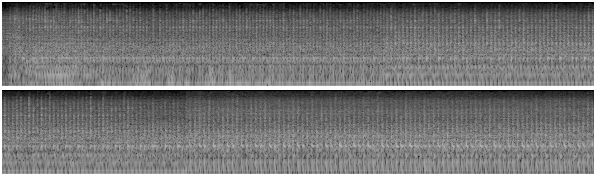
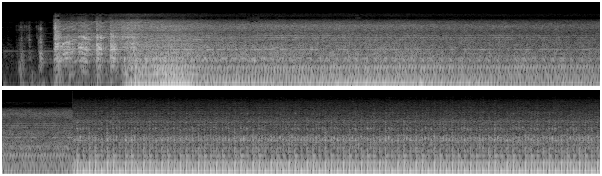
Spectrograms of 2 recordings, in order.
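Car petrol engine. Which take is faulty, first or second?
first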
